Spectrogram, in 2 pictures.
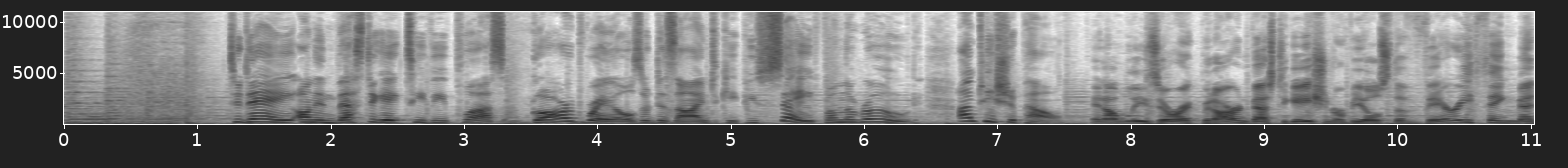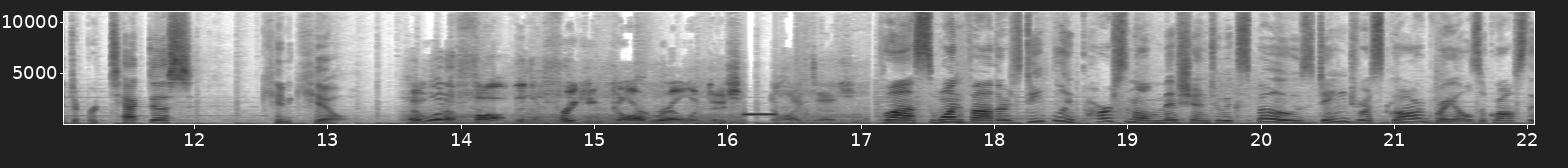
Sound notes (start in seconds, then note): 15.8 beeps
